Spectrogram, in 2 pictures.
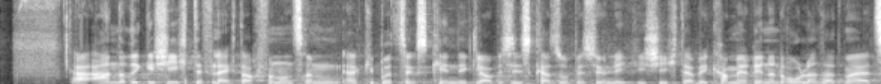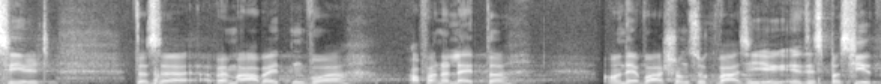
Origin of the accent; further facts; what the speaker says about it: Austria; bei uns als Österreicher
